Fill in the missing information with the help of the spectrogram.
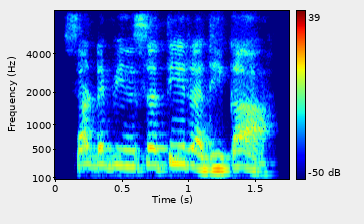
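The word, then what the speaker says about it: षड्विंशतिरधिका: षड्विंशति रधिका, रधिका बोला जाएगा। का मतलब क्या हुआ ये नहीं आ रहा मुझे। षड्विंशति रधिका, तो भाभी विंशति के बगल में जो विसर्ग है उसका र बन गया है, अधिका का उसमें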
